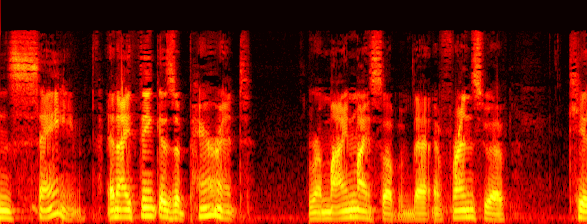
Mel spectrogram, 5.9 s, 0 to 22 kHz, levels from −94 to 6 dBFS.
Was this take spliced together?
yes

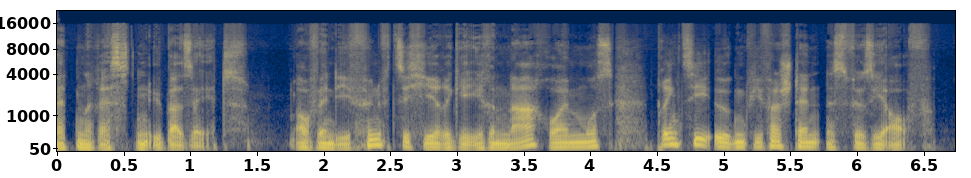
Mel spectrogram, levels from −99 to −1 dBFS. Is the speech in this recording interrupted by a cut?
yes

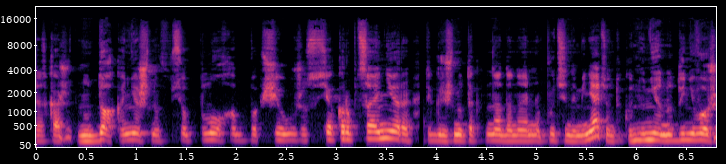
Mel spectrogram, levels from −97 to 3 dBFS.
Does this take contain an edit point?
yes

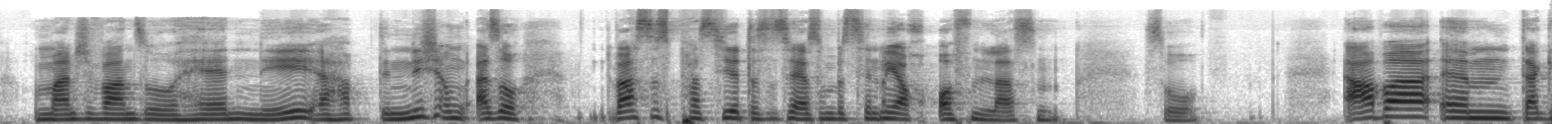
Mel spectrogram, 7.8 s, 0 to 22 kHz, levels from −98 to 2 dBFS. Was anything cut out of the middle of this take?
yes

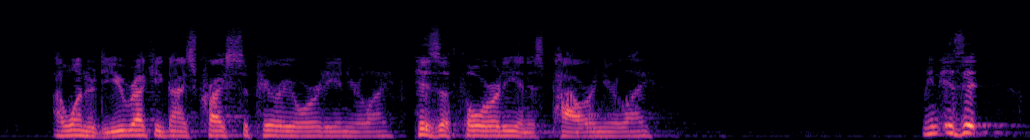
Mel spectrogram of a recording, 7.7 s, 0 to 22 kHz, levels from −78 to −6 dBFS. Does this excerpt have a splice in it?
yes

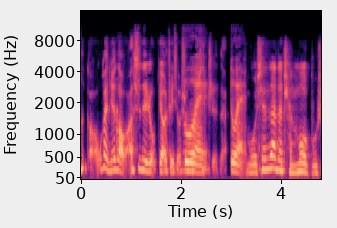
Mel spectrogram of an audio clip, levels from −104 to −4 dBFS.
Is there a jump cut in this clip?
yes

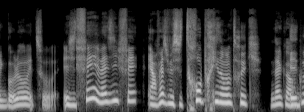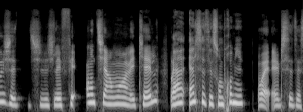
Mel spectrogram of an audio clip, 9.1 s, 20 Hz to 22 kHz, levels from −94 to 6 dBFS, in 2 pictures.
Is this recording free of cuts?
no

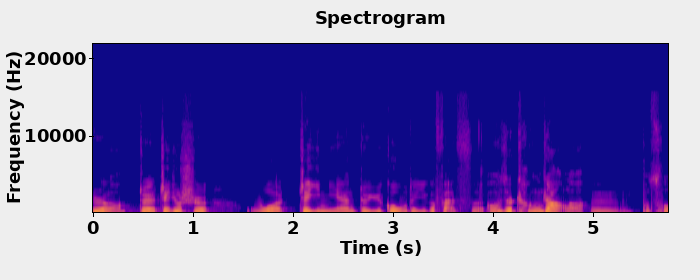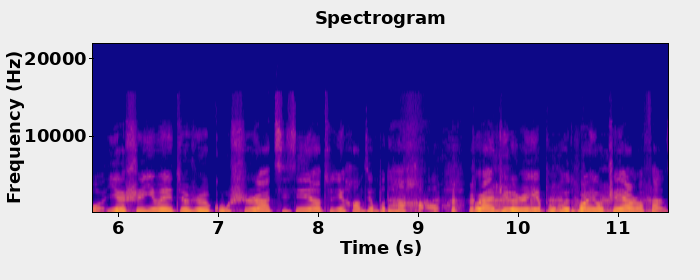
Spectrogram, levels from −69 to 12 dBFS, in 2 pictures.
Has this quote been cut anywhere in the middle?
no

